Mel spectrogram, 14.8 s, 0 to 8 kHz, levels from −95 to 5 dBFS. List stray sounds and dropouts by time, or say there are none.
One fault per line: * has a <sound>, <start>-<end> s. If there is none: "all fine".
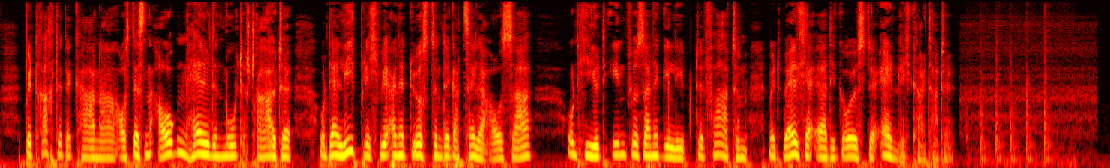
* has a thud, 12.9-14.4 s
